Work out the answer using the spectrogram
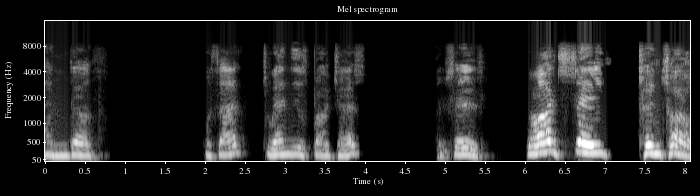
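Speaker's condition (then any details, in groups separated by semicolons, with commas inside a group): Parkinson's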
